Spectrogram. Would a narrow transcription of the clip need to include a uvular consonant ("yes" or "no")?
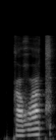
yes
